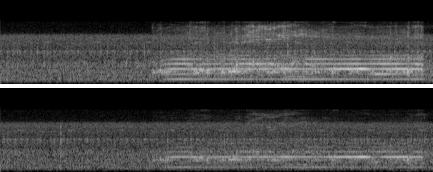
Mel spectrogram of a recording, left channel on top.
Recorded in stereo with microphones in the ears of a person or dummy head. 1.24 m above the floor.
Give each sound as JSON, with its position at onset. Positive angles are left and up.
{"t": 1.5, "sound": "a blender", "side_deg": 65, "distance_m": 1.4}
